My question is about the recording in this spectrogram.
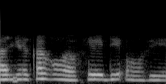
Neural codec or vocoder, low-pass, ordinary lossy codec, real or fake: codec, 24 kHz, 1.5 kbps, HILCodec; 7.2 kHz; AAC, 16 kbps; fake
